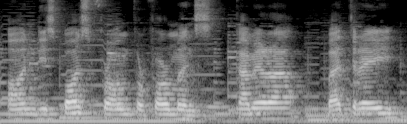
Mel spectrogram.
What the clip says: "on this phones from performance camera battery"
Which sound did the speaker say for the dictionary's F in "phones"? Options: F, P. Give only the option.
P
